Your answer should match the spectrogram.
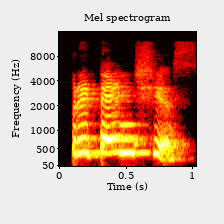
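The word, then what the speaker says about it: pretentious: Pray, TEN टेन, और TIOUS का उच्चारण हम करेंगे शियस। तो इसलिए इस शब्द का उच्चारण हम करेंगे प्रिटेंशियस, प्रिटेंशियस, राइट।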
